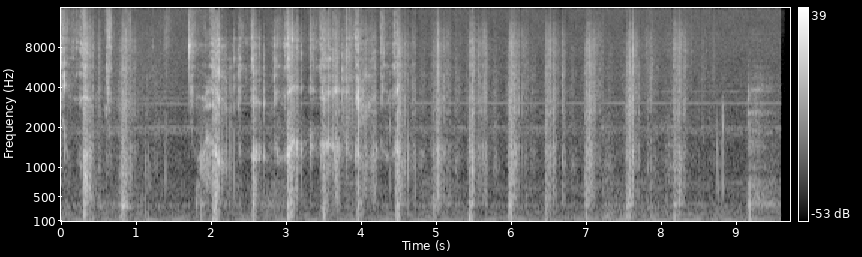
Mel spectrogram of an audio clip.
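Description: A young woman chews crunchy ice close to a microphone.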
